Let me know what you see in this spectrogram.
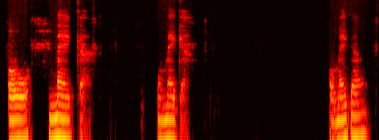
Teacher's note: stresses on the second syllable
